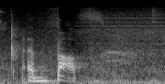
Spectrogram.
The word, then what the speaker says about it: above: words with weak prefixes stress will be marked on the root word above above okay stress is marked on the second syllable or on the root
